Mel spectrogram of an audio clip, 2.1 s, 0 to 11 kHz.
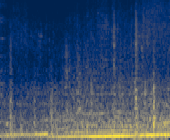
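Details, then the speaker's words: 2007 Toyota FJ, 288,000 miles, previously sluggish with no power and rough idle, no check engine light, after the fix found with a scope: full-throttle pull, engine note climbs smoothly and strongly, no stumble, almost barked a tire; normal acceleration. "Ooh, almost barked a tire. Feel like I'm a Mario Andretti. Woo! Got plenty of pep now."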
